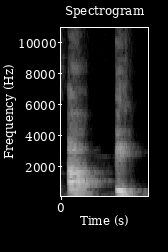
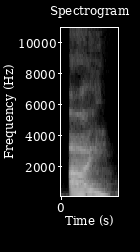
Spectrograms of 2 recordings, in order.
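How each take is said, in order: First: The two vowels are said apart with a break. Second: The two vowels glide together as one sound. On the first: The speaker calls it wrong. "no es a, e" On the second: The speaker calls it right. "es ae"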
